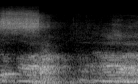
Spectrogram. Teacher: bagian punggungnya naik ke atas, ada sifat isti'lanya dan tarik ke belakang sedikit. Seolah kita menarik lidah kita ke belakang.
